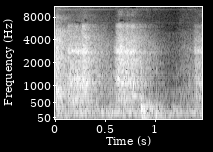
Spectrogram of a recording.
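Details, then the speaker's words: Chevrolet C10/C15 squarebody with LQ9 LS swap, engine off, ignition on after fixing no-start and no-throttle wiring, no codes; short whirring buzzes with each pedal press as the electronic throttle body sweeps its blade normally. "i turn this on you hit the throttle body and now when i press the pedal i've got the pedal out here i press the pedal it should you should hear it moving"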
